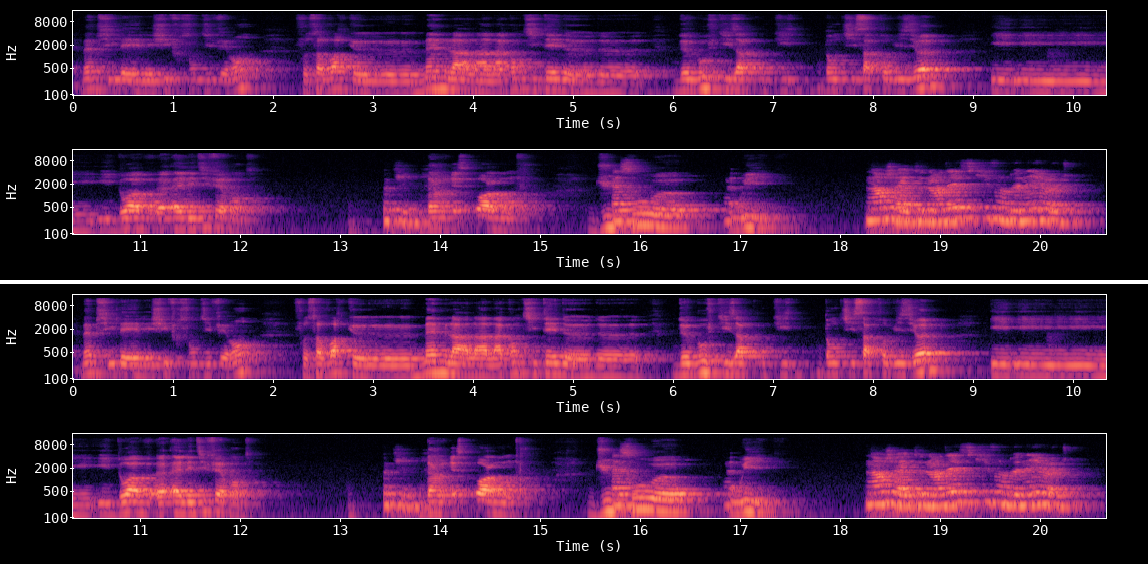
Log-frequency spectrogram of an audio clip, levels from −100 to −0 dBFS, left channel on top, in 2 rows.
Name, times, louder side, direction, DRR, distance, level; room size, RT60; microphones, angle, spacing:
voice 1, 0.0-1.8 2.3-5.7 6.0-7.2 7.5-8.7 9.2-12.1 13.9-14.9 15.6-16.5 16.9-17.4, right 3 dB, 70° right, 5 dB, 0.4 m, -32 dB
voice 2, 18.3-20.3, right 1 dB, 30° right, -3 dB, 1.7 m, -30 dB
5.2 x 4.7 x 4.1 m, 0.87 s
head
